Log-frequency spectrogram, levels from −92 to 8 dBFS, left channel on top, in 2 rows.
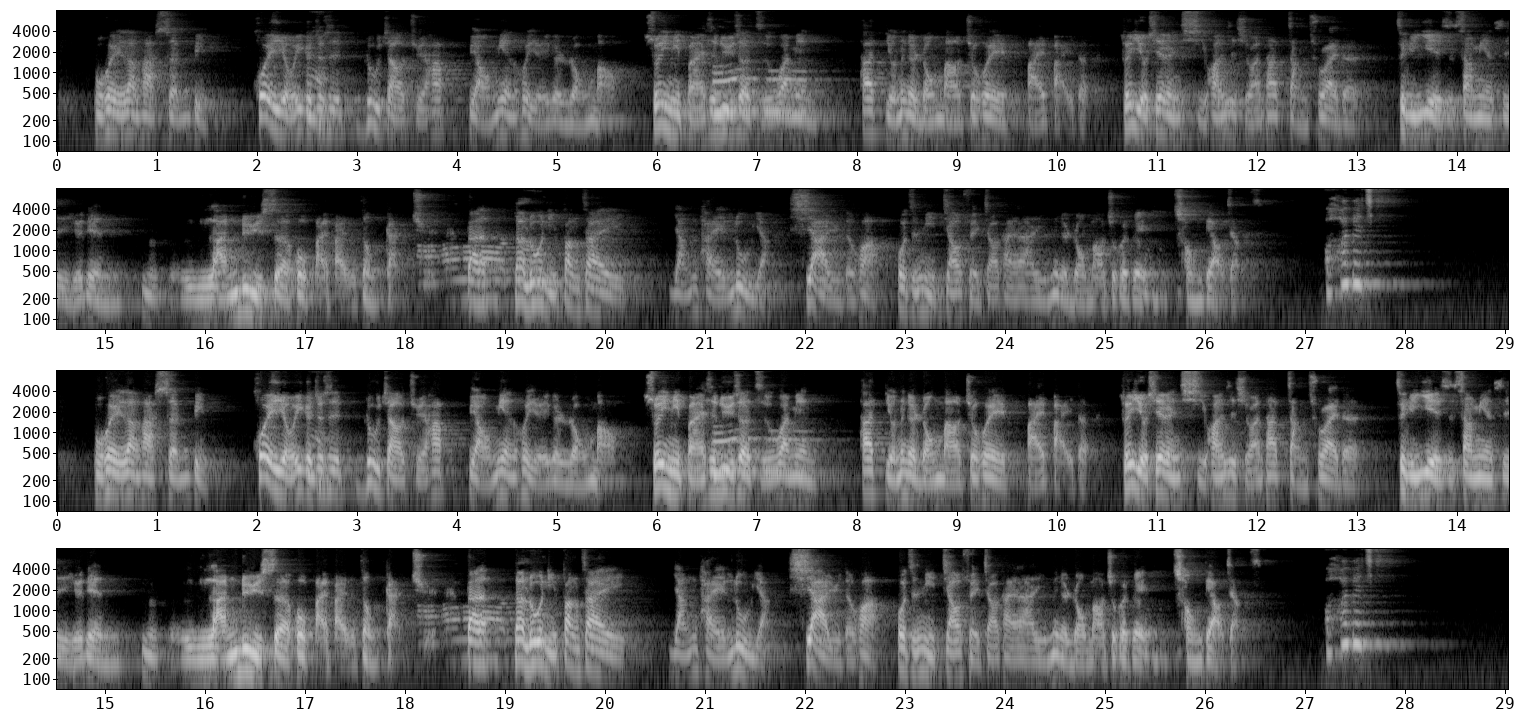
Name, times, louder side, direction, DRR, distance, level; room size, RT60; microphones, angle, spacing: voice 1, 0.4-1.5 2.0-5.6 5.9-7.6 8.0-10.3 10.6-13.0 13.4-18.3 18.6-20.2 20.6-26.3, right 5 dB, 80° right, 15 dB, 0.5 m, -26 dB
voice 2, 6.5-7.5 11.6-11.7 18.2-19.2 27.2-27.7, equal, 10° left, 6 dB, 0.8 m, -30 dB
24.5 x 16.5 x 2.5 m, 1.0 s
head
